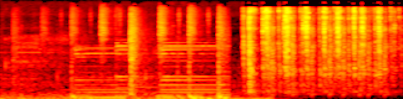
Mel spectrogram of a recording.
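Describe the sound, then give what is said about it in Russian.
A short radio station bumper jingle played as the show goes to a break: a couple of bright sustained synth tones, then a burst of rapid typewriter-like clacking, loud, with no voices. “Перезвоните в следующем часе, потому что мы сейчас уйдем на отбивку и вернемся через некоторое время.”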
